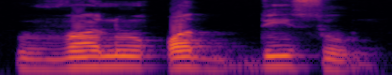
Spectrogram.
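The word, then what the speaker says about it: وَنُقَدِّسُ: ونقد، دال زیر دی، ونقدی، سین پیش سو، ونقدسو، لام زبر لا، کاف زبر کا، لک، آگے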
